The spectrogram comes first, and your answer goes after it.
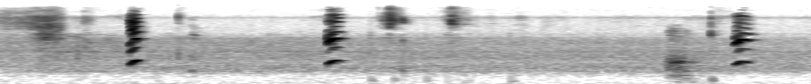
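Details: Kitten met on vacation in Greece, a very shy stray that quickly built trust, making sweet beeping sounds: short, high, rising chirps with stacked overtones, about four spaced over six seconds, faint rustling between.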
